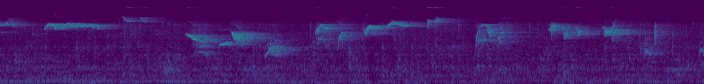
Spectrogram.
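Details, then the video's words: Chestnut-capped thrush, a young female ring bird from Malang, Indonesia, just past the juvenile stage and practising its song: bursts of high, fast whistled notes and descending slurred phrases separated by short pauses, with some wing flapping. "Anis Kembang Ngriwik Lepas Trotol mulai ngeplong"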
